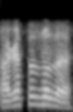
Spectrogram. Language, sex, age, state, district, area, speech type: Kashmiri, male, 30-45, Jammu and Kashmir, Anantnag, rural, conversation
